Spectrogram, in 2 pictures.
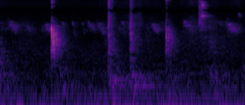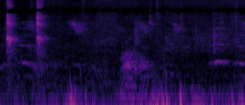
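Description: Snooker balls clicking against each other and knocking off the cushions after a shot: one sharp click under a second in, then several softer knocks over the next three seconds. Low thumps follow near the end.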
